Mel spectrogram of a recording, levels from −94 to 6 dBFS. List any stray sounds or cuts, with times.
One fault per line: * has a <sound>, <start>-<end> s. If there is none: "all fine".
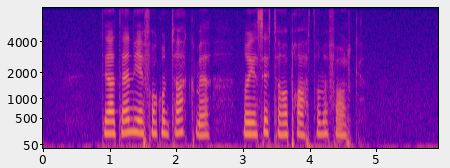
all fine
